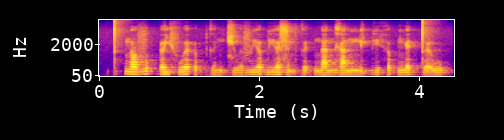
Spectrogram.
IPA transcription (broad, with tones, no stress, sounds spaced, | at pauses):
t̪ ə˦˥ t̚ n ɔ˧ v ə˦˥ p̚ ʔ ə˧ j f u˨˦ ə̯ ʔ ə˨˩ p̚ k ə̤˨˩ n t͡ɕ ṳ˨˩ ə̯ v i˨˦ ə̯ ɓ i˨˦ ə̯ z ə̰˧˨ n k ə˨˩ t̚ n a˨˦ n ɣ a˨˦ n ɲ ə̰˧˨ j ɓ i˧ h ə˦˥ p̚ ŋ ɛ˦˥ t̚ t̪ ə̰˧˥ w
